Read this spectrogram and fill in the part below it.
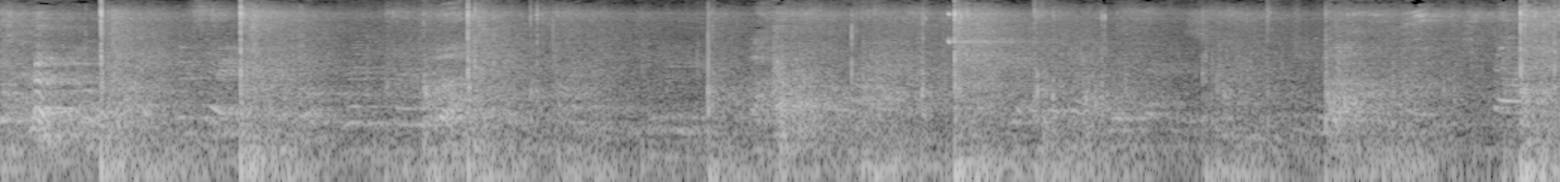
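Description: A basketball bounces with sharp thuds that echo in a large hall.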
